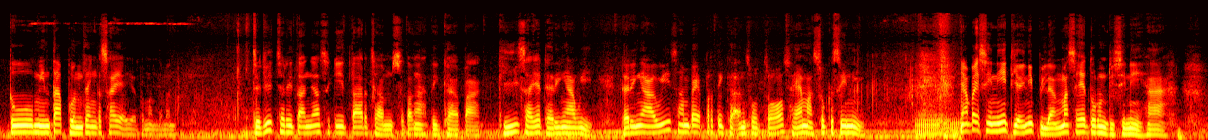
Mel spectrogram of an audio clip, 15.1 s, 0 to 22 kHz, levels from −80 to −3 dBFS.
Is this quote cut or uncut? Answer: cut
